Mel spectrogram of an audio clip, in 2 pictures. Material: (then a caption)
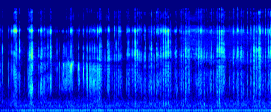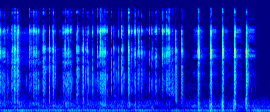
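Glass. Short nails and fingertips tap and scratch the textured surface of a small, hollow, cylindrical white glass vase with a grey geometric pattern. For about nine seconds there is a dense, crisp, high-pitched mix of scratching and quick tapping. It then thins out to a few separate, sharp taps near the end.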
